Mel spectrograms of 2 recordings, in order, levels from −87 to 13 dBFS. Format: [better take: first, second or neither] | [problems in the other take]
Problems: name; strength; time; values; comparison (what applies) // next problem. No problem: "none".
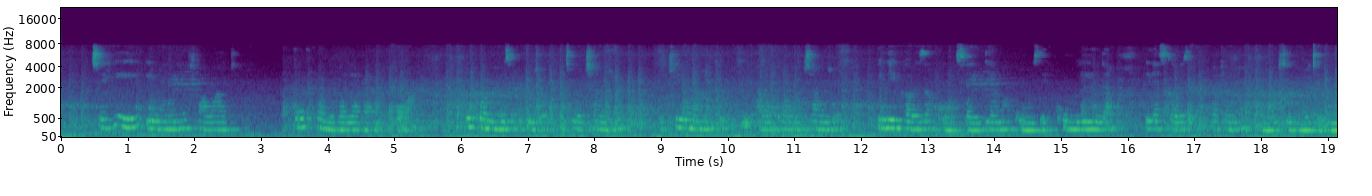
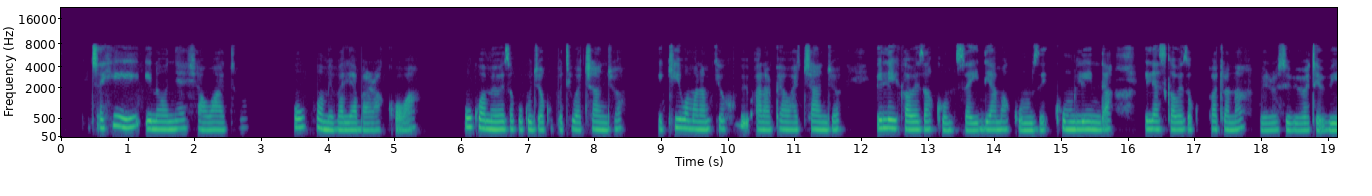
second | background sound (Subway, metro, underground); 6 dB below the speech // room echo; dies away in 0.6 s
